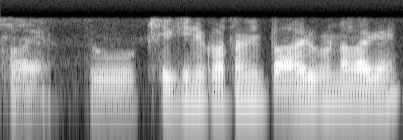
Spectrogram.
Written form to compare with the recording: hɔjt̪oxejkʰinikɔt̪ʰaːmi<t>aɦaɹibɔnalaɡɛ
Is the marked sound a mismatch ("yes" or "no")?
yes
